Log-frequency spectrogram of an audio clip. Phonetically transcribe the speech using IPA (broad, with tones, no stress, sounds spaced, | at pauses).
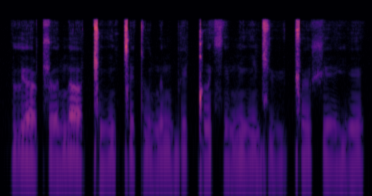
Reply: lʲ ɐː˦˨ ʈ͡ʂ əː˨˥ n ɐː˦˨ ǁ ĩː˨˥ ǀ ɪ˥ t u˧˩˧ n ə˦˨ n b e˦˨ ǃ ə̃˨˥ sʲ ə̃˧˩˧ n ĩː˦˨ d͡ʑ yː˨˥ ǁ ø˦˨ ʃ eː˦˨ j ẽ˦˨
